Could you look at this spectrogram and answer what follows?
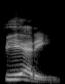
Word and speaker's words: Fieri: 2006, Chef Guy Fieri won Food Network's Next Food Network Star and was awarded his own series, Guy's Big Bite.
